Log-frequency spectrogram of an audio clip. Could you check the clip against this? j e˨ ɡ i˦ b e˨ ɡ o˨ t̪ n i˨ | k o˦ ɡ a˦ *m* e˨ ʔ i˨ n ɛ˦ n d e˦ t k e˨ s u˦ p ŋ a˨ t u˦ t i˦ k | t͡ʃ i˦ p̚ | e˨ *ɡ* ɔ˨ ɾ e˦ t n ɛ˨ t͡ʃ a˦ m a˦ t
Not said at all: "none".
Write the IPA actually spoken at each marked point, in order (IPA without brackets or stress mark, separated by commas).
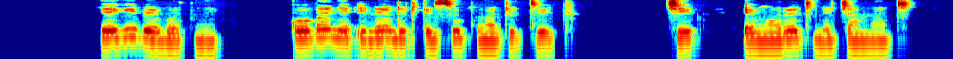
ɲ, ŋ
